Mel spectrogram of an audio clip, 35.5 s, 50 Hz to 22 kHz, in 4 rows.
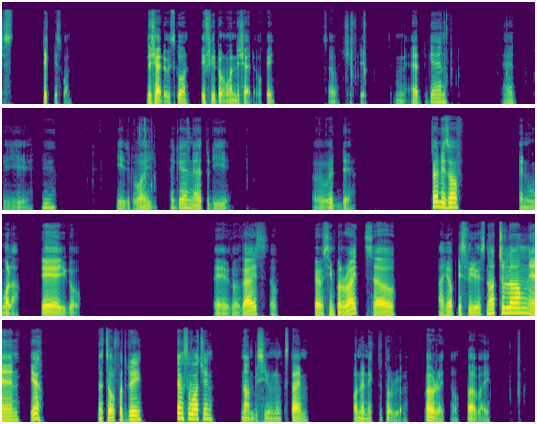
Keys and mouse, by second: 1.7 click, 4.7 click, 5.9 shift+d, 6.1 x, 7.4 shift+click, 7.6 shift+d, 8.3 x, 8.8 g, 10.1 click, 10.4-13.0 typing, 11.2 shift+click, 14.2 click, 14.8-15.4 middle drag, 16.9 click, 17.5 middle drag, 18.7-19.3 middle drag, 19.8 click, 20.8-21.8 middle drag, 22.4-22.7 middle drag.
